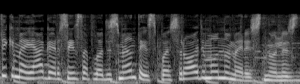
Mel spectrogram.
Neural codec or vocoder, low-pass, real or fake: none; 10.8 kHz; real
